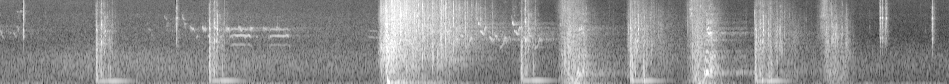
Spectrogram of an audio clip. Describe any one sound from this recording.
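A pickaxe strikes rock again and again, with short crunching knocks.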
